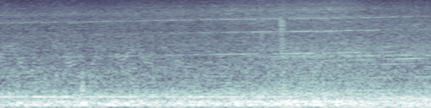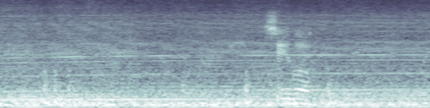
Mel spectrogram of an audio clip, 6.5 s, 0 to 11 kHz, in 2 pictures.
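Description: Engines of an Airbus A300 in Microsoft Flight Simulator 2020 spool up to takeoff thrust, giving a steady, dense roar that fills the whole span, with faint chirps and whines on top.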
